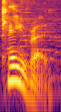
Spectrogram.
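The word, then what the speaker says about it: Cairo: passed through a town spelled like Caro but pronounced Koo Riverport at the junction of the Ohio and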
